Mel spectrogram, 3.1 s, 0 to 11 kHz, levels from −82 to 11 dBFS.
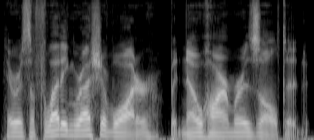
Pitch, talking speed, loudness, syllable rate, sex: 100 Hz, 210 wpm, -16 LUFS, 5.6 syllables/s, male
